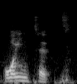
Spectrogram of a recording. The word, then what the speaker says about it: pointed: that are regular verbs, here we have a word that ends with the letter T and then it has the ending ed. That's why it is pronounced pointed.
